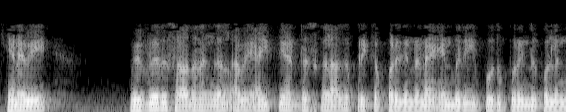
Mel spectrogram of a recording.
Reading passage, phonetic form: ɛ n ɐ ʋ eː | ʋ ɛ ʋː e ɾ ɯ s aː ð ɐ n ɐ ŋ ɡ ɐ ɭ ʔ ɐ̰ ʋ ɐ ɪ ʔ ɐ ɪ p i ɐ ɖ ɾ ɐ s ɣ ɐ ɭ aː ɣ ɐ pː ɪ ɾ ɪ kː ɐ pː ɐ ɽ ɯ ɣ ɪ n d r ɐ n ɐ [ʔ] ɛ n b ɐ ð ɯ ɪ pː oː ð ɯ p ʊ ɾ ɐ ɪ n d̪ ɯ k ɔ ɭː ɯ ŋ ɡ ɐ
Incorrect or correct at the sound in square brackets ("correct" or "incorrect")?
correct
